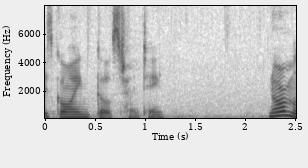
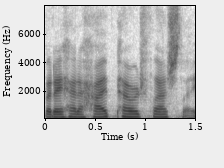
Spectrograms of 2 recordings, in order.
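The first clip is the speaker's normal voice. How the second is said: plain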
